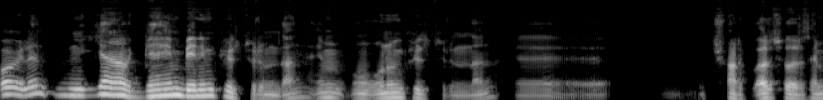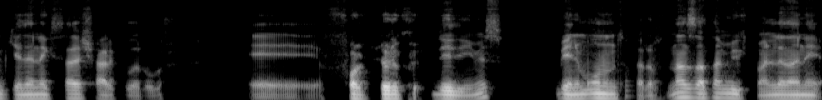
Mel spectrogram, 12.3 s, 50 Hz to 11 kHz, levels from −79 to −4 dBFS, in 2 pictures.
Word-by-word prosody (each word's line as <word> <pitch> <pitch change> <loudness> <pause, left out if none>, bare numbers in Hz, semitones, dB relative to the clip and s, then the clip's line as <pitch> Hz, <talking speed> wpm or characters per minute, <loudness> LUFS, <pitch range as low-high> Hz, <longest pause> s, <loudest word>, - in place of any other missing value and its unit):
öyle. 185 +1 +3
Mi 165 -1 0
ya, 185 0 +5
hani, 135 -7 +3
benim 165 +4 +6
benim 155 +1 +6
kültürümden 105 - -5
hem 115 0 -6
o 105 - -6
onun 110 +4 0
kültüründen, 95 0 -10
eee, 80 -3 -16 1.1
şarkılar 105 - 0
çalarız. 95 -3 -3
Hem 100 0 -5
geleneksel 95 +1 -2
şarkılar 85 -4 -8
olur. 85 +3 -20 0.6
Eee, - - -11
folklorik 95 +1 +3 0.2
dediğimiz. 95 +5 0 0.4
Benim 100 -1 +2
onun 100 -2 +3
tarafında 115 -2 -4
zaten 110 0 -1
büyük 100 0 -2
ihtimalle, 85 +2 -4
hani, 90 -1 0
100 Hz, 135 wpm, -28 LUFS, 90-120 Hz, 1.1 s, benim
